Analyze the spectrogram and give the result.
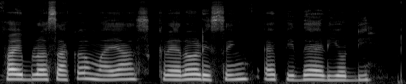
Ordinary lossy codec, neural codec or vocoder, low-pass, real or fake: none; none; none; real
